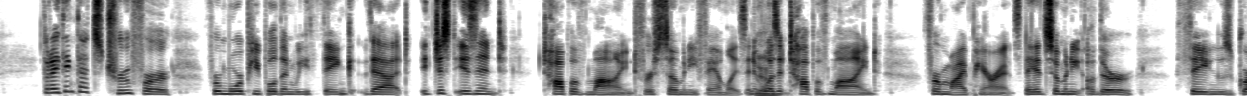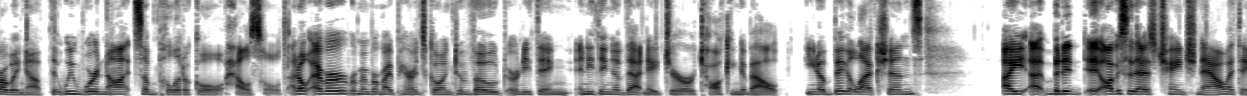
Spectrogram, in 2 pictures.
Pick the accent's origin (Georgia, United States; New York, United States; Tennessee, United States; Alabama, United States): Alabama, United States; Prattville; So I tell people who aren't familiar with the state that I'm from Montgomery because they don't know what Prattville is.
